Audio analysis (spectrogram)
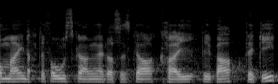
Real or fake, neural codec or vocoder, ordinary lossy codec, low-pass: fake; codec, 44.1 kHz, 3.4 kbps, Pupu-Codec; none; 14.4 kHz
